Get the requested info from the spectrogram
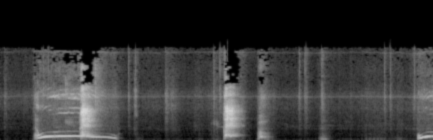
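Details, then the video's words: Black pug howling with some encouragement: one sustained, steady mid-pitched howl of a little over a second that dips at the end, then short scraping and clicking noises, and a new howl starting at the very end. "Pug Howl"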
